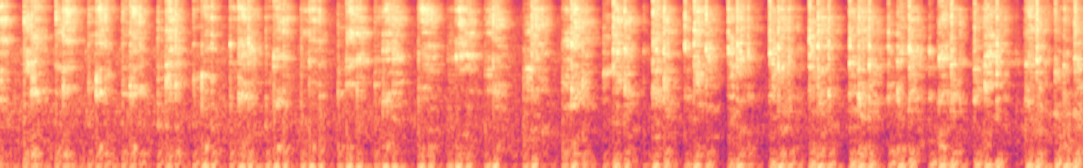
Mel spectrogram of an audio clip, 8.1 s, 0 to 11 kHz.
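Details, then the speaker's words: 1974 Harley-Davidson Ironhead XLH Sportster chopper after the ignition points plate and timing were adjusted: steady loping V-twin idle, about three and a half even beats a second, no misses; much smoother than before. "okay I'm happy with that sounds a whole lot better it's a whole lot smoother it's got a good L to it now"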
